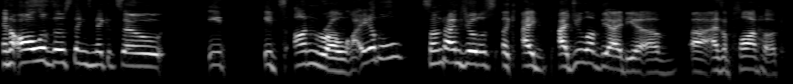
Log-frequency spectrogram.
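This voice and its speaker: A woman co-hosting a casual tabletop game podcast, talking in quick chatty bursts with plenty of ums. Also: on the high side, expressive, a little mellow, no echo. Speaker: co-host discussing tabletop spells.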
